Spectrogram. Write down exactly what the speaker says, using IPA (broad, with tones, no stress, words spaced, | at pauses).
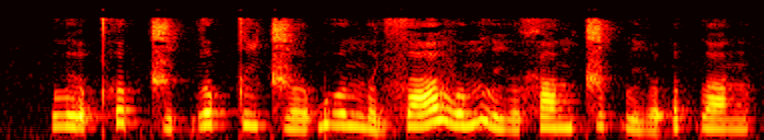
lɨ̰˧˨ə̯t̪ʰə˦˥t̚t͡ɕe˨˩k̚zə˦˥p̚ t̪i˧t͡ɕəː˨˩ ɓu˧ə̯ŋə˧˩j saː˨˦və˨˦m li˨˩ə̯xa˧n t͡ɕɛ˦˥t̚li˨˩ə̯ʔə˦˥t̚ la˧ŋ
